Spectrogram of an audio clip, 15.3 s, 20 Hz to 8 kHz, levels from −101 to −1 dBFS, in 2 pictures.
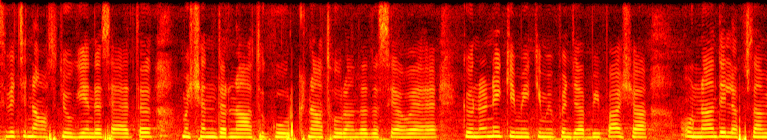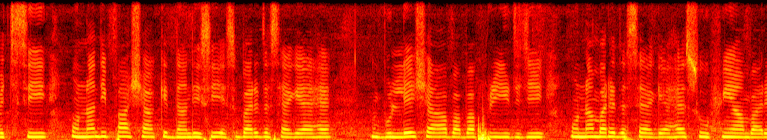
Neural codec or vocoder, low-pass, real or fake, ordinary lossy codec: none; none; real; none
